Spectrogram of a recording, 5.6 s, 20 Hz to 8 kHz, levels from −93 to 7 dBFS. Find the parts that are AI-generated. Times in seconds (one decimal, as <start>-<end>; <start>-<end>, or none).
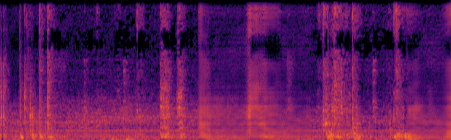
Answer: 2.5-3.9; 5.1-5.6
